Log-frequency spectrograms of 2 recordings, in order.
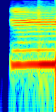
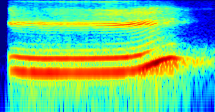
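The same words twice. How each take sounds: First: The pitch stays level and flat. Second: The pitch dips and curves back up. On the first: "Kalau ada garis datarnya berarti kita harus baca I" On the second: "Kalau untuk nada ketiga"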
